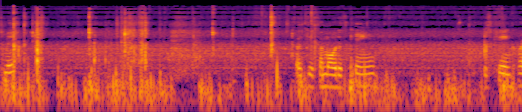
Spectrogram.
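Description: A woman cracks and pulls apart king crab legs close to a microphone.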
